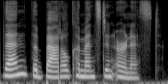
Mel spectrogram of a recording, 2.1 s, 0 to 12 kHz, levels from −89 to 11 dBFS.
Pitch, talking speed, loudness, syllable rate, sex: 215 Hz, 170 wpm, -18 LUFS, 5.1 syllables/s, female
